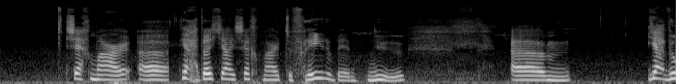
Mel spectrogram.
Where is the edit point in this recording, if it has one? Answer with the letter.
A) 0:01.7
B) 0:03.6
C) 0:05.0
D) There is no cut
A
